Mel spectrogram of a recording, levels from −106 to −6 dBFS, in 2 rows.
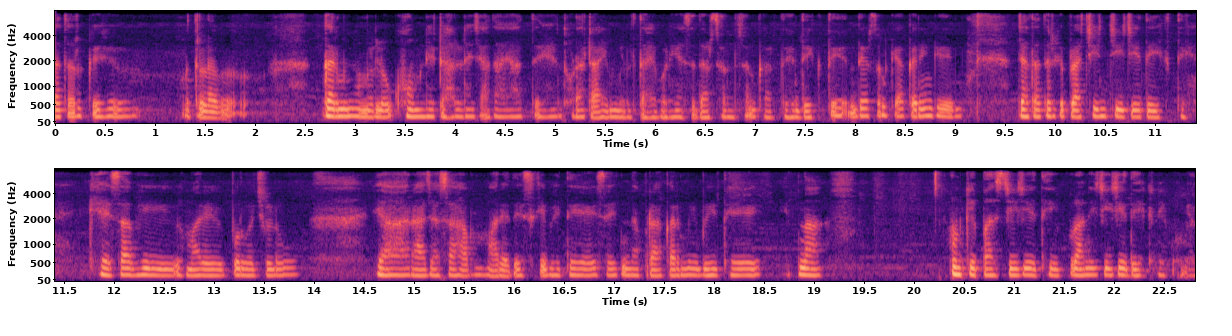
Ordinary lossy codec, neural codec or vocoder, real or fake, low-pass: none; none; real; 7.2 kHz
